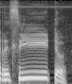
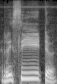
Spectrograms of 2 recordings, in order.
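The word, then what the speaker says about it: receipt: रिसीप्ट रिसीप्ट नहीं आधा पा नहीं लगाना है। रिसीट सी बोलो और ट लगा दो बस रिसीट।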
